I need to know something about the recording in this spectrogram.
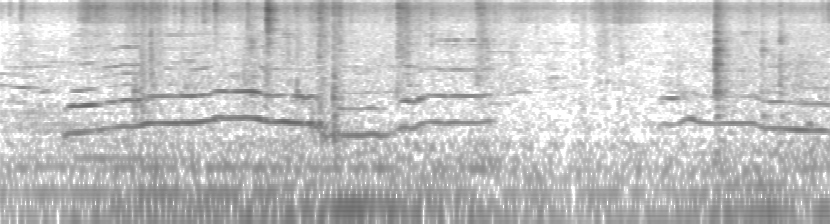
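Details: Arguing Siberian Husky giving soft, tonal, talking moans that climb and dip in wavering phrases, separated by brief pauses, over faint background clatter.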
